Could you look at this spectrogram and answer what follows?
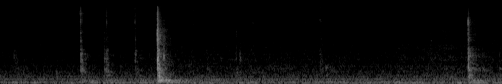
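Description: A few sparse, sharp light clicks from a hand driver working the scope ring cap screws; the loudest comes about a second and a half in.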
